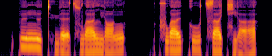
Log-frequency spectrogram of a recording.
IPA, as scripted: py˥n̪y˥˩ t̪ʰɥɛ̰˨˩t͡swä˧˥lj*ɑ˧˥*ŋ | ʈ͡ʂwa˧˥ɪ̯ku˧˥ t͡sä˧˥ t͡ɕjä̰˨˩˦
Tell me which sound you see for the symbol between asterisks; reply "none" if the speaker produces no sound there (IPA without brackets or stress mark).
ɑ˧˥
